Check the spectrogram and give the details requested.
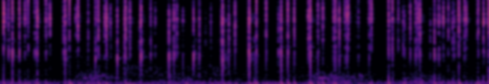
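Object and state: Plastic tomato-shaped cosmetic jar.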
